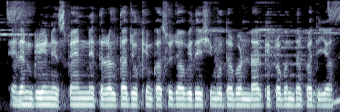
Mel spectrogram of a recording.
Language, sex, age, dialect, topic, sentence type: Hindi, male, 31-35, Awadhi Bundeli, banking, statement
